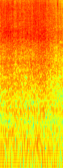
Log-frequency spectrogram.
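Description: Steady rain near the Scottish border falls as a dense, even hiss, close and loud with no talking.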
